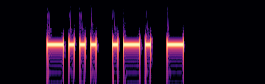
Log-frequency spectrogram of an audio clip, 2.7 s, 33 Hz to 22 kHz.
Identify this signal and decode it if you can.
Morse code, heard as a keyed tone, about 22 wpm, 700 Hz. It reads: BRT
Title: USA Call Sign Postfixes - 3 Letters 22wpm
